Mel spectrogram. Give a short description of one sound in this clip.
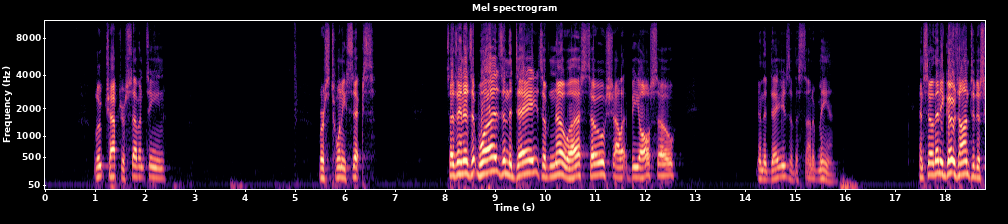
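A man speaks through a microphone in bursts, pausing often.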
